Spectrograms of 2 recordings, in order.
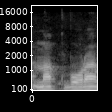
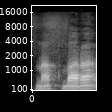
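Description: First: The middle vowel is u. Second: The middle vowel is a. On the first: "Три варианта" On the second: "Можно говорить макбара"

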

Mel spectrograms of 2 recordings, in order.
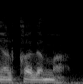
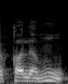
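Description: First: The word ends with an 'a' vowel. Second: The word ends with a 'u' vowel. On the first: Right after creating the pen, it was told to write. "с «фатхой»" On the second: The pen was the very first thing created. "первый вариант понимания"

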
